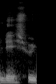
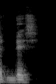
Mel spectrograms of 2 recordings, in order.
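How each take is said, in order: First: "desu" in two full syllables; "desu" with final u. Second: "desu" cut to one syllable, "des"; "des" without final u. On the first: Teacher quoting village pronunciation, "desu" with the u voiced. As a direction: say "desu" with the u sounded. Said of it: "desu ya dibaca desu juga". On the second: Teacher explaining Japanese usage, "des" with silent u. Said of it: "desu dibaca des ya". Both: Shown as a demonstration.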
